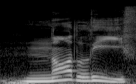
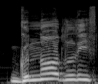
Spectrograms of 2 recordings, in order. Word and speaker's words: Gnawed Leaf: Gnawed Leaf diye okuyacağız.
